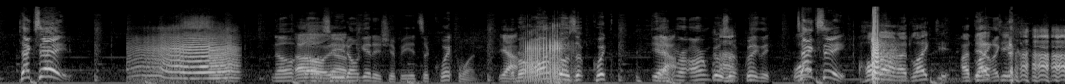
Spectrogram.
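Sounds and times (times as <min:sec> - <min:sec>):
speech: 0:00.2 - 0:01.8, 0:02.7 - 0:10.6
person's voice imitating a fart: 0:01.3 - 0:02.4, 0:05.2 - 0:05.8
laughter: 0:09.9 - 0:10.6.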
